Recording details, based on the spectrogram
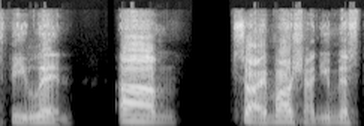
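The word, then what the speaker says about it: Thielen: Adam thelin thin now I always had a d at the end of thind it's the Lynn um sorry marshan you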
